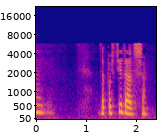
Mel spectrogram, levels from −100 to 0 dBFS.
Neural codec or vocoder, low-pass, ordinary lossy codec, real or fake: codec, 16 kHz, about 1 kbps, DyCAST, with the encoder's durations; 7.2 kHz; MP3, 24 kbps; fake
